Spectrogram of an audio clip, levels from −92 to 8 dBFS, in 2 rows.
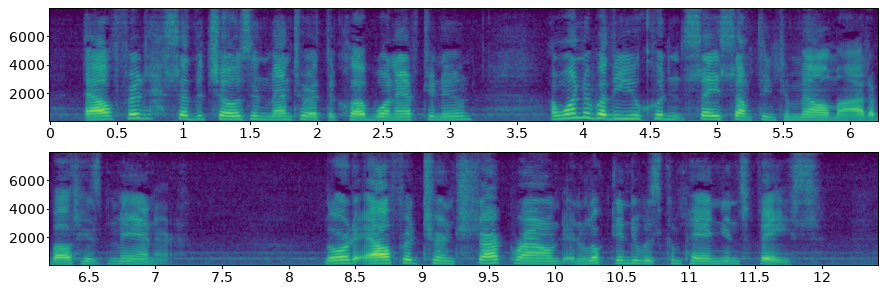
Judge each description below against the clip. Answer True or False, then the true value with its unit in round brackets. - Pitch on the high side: True (200 Hz)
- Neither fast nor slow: True (160 wpm)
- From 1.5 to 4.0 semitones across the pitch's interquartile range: True (3.7 semitones)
